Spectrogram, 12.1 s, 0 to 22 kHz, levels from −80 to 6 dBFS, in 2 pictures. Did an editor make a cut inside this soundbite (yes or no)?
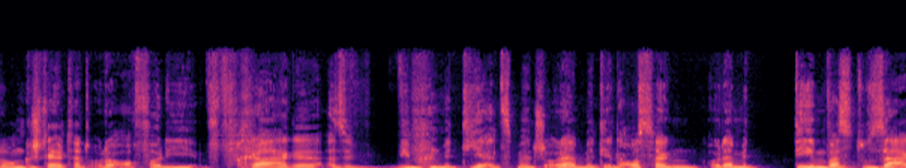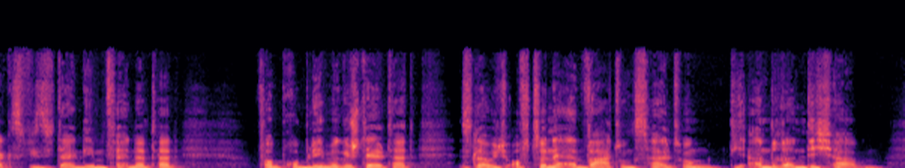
no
